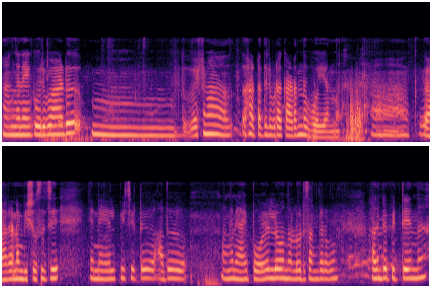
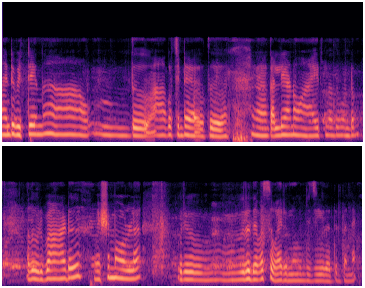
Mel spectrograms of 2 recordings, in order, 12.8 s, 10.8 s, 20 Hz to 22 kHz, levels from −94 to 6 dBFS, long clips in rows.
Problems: background sounds at intervals, background conversations at intervals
